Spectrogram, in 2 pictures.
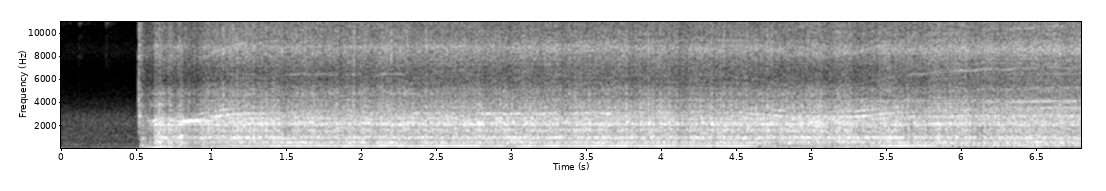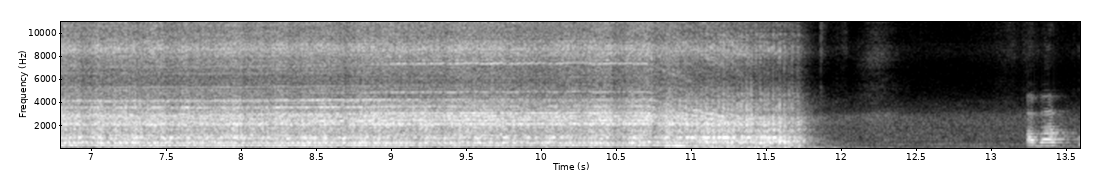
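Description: A kitchen blender grinds peanuts into peanut butter, a loud steady motor whine that dips briefly once and then runs on before stopping abruptly, leaving near quiet with a faint clatter at the end.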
